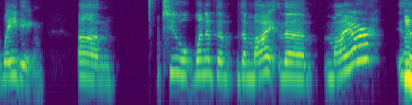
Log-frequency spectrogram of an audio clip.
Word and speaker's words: Maiar: Except Galadriel, who became literally, to my mind, a lady in waiting to one of the Maiar? Is that how you say it? Maiar.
